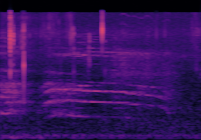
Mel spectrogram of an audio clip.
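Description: A rooster crowing faintly, ending in one long, slightly falling call.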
